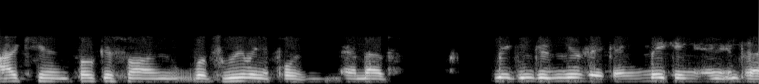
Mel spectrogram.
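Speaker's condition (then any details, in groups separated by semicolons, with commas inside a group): Cerebral palsy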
